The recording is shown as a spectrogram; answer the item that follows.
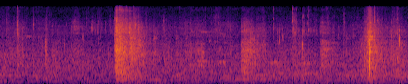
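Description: Goats crowding and feeding close by, with three short bursts of noise about a second apart over faint rustling; no bleating.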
